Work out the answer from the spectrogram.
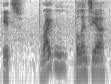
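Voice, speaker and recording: A man's voice: mid-range voice, expressive, slow pace, pitched above the performer's own voice. A fussy young man in a fantasy audio drama, acted by a male narrator. He is inquisitive and easily slighted, talking in a hesitant, pedantic way over faint background noise. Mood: peevish.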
